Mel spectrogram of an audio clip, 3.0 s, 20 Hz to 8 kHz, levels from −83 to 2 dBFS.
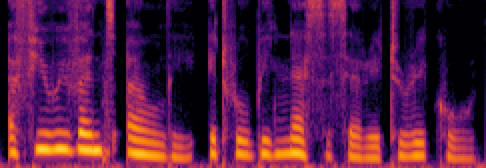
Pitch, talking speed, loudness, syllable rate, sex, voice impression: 190 Hz, 195 wpm, -19 LUFS, 5.7 syllables/s, female, very feminine, adult-like, slightly soft, slightly intellectual, calm, elegant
